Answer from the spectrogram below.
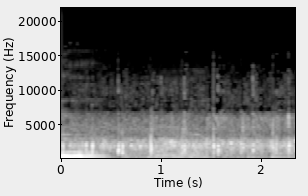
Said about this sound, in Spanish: Ella ha recorrido un largo camino para estar con nosotros, así que, por favor, eh, súmense a esta bienvenida allí, en sus madrigueras. Eh, levanten sus patas, garras, alas y aletas para darle un aplauso a Flora la Flamenca flamenco.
